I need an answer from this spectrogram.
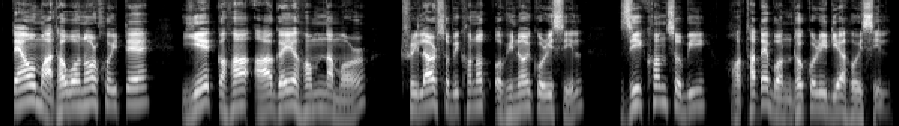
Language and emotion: Assamese, neutral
